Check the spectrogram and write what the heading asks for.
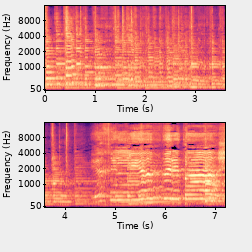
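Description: Oud playing a plucked melodic passage, joined about four and a half seconds in by a woman's voice singing an Arabic song over it.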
